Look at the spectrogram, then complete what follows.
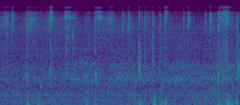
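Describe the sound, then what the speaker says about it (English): Rapid typing on a computer keyboard while entering a formula into an Excel spreadsheet, quiet close-up clicks in quick irregular bursts with no talking. "I type the formula of acceleration here"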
